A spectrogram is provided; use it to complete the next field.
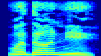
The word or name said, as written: ವೇದನೀಯ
